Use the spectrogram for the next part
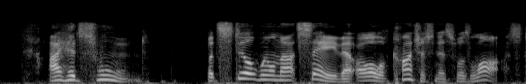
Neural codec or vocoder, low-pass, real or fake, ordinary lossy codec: codec, 44.1 kHz, 7.8 kbps, Pupu-Codec; 7.2 kHz; fake; Opus, 24 kbps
